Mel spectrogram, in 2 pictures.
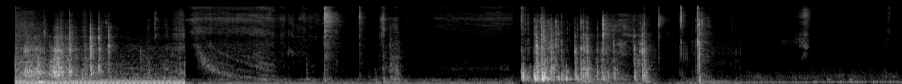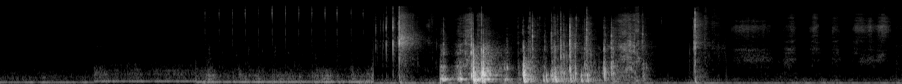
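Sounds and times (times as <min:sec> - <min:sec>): steady low hum: 0:07.4 - 0:12.8.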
